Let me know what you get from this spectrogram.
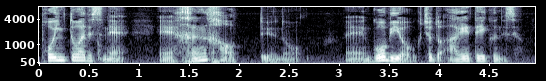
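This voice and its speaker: A male language teacher on a podcast lesson, explaining slowly with many hesitations and restarts. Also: mid-range voice, sing-song, gravelly, darkish tone, breathy edge.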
